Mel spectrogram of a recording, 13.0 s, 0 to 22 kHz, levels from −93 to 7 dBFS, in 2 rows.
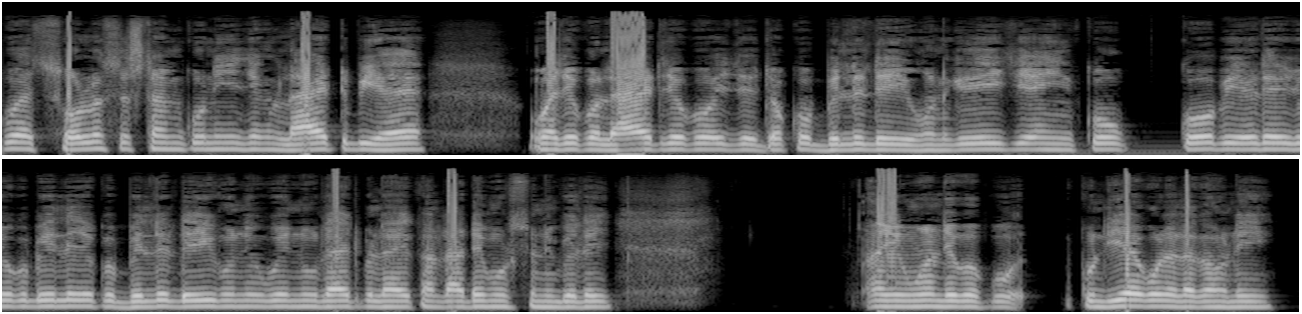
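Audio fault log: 0.33, 1.50 to 1.53, 2.72 to 3.20, 8.14, 8.72 to 8.75, 10.86 to 10.95, 12.10 to 12.41 s: integer overflow. Speech peaks pushed up to about 5 dB past full scale wrap to the opposite sign, giving violent cracks far harsher than clipping's flattened buzz.
4.95 to 6.45 s: mains hum, a faint steady 60 Hz tone well below the speech, with low harmonics. The fixed pitch distinguishes it from rumble or wind noise.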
